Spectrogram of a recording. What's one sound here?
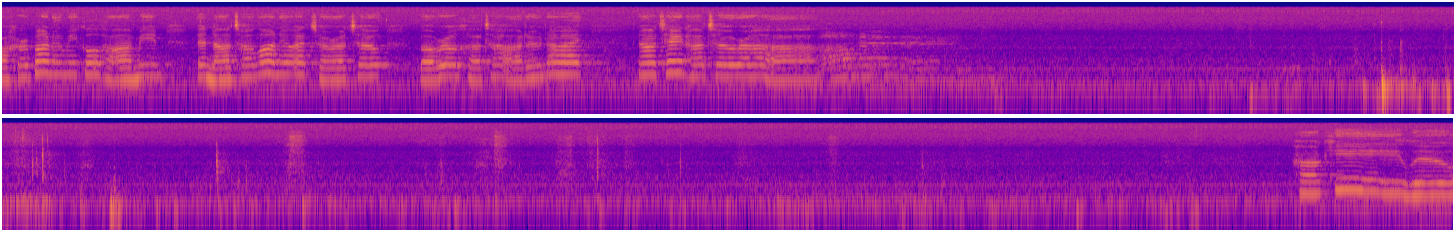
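A young woman chants melodically into a microphone.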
